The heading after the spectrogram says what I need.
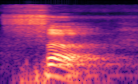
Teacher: तो आपको संक्षेप में याद रखना है स का श होना। स दंत्य, जब आप स का उच्चारण करोगे तो आपकी जीभ है दांत के पास में चली जाएगी और बीच में से थोड़ी सी हवा निकलेगी। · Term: दंत्य स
